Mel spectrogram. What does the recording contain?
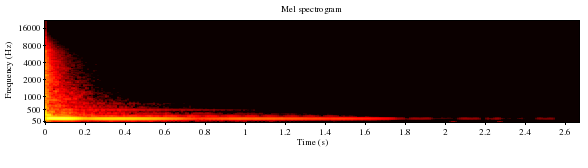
High Tom Of God Wet 004
tom, kit, set, drumset, pack, realistic, high, drum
